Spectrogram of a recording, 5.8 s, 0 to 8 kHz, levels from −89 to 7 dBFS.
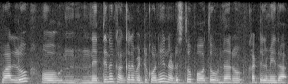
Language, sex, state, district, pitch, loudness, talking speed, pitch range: Telugu, female, Andhra Pradesh, Annamaya, 200 Hz, -14 LUFS, 105 wpm, 190-210 Hz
